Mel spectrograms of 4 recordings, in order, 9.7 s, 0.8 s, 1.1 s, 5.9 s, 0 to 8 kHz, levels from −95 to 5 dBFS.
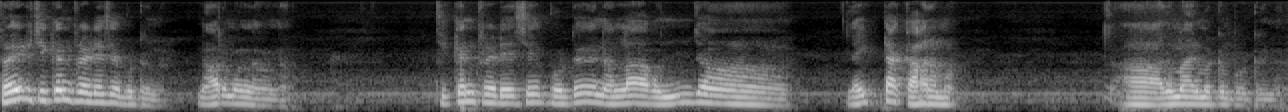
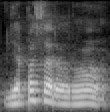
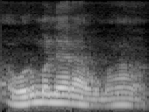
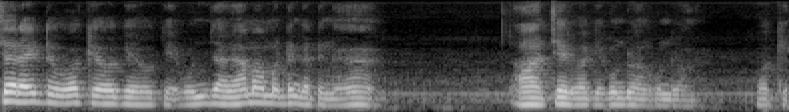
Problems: background sounds at intervals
